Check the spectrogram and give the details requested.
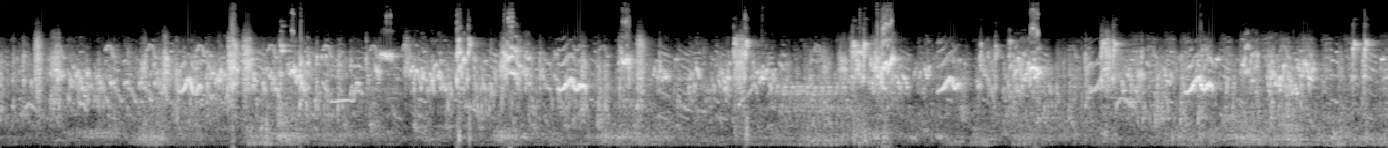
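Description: A pair of budgerigars chattering continuously, with rapid warbled chirps, squeaks and scratchy notes overlapping throughout, plus a few brief wing flutters.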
